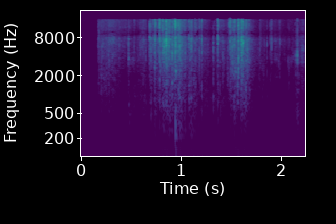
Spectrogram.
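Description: A thin plastic shopping bag and foil snack packets crinkle as they are handled, and a packet of biscuits is pulled from the bag, in irregular bursts of rustling.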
